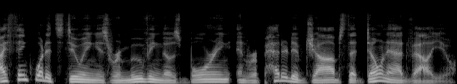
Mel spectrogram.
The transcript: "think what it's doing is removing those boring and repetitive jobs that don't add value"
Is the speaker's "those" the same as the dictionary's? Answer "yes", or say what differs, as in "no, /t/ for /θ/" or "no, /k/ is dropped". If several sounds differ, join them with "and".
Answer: yes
